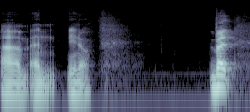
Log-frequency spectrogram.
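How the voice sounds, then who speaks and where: A man's fairly low-pitched voice comes through in a very clean recording, the background silent. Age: 20s. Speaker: medical student. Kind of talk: interview testimony. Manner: halting.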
